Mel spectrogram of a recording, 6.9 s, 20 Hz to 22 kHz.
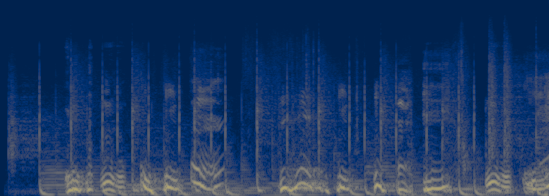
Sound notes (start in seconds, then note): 0.2 upbeat music; 0.8 grunts to speak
